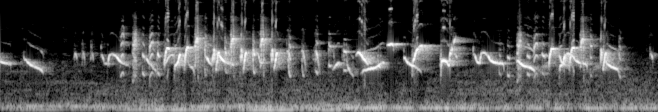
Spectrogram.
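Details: Full-variation kleperan song of Horsfield's babbler, used as masteran audio for songbirds: rapid, dense tangle of whistles, squeaks and buzzy trills building into an energetic outburst, over steady background hiss.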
